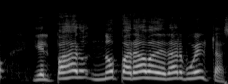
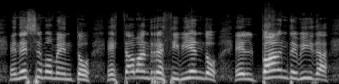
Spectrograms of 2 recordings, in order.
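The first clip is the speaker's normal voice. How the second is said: louder impassioned preaching; preaching at full force; 3 semitones higher, 9 dB louder than usual. Acted. Preacher lists everyone welcomed at the feast, loud and fervent. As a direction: build to a fervent climax.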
